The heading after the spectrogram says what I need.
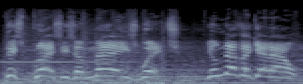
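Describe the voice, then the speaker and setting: A man's voice: very high voice, unhurried, music in the background. A man playing an aggressive, commanding guard hunting a witch in a video game, barking his words. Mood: furious.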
